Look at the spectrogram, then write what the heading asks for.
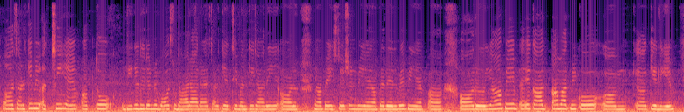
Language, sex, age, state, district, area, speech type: Urdu, female, 18-30, Uttar Pradesh, Mau, urban, spontaneous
